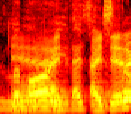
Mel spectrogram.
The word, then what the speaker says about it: Lamourie: Yeah, it rhymes with story. So you said Lamourie.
